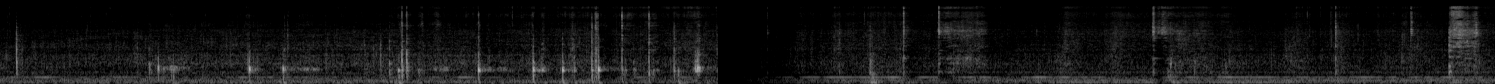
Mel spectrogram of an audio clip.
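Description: Rice is tossed into a pan and stir-fried for squid ink fried rice, with a quiet sizzle and frequent sharp scraping clicks of a spatula, briefly cutting out midway before the stirring resumes.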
